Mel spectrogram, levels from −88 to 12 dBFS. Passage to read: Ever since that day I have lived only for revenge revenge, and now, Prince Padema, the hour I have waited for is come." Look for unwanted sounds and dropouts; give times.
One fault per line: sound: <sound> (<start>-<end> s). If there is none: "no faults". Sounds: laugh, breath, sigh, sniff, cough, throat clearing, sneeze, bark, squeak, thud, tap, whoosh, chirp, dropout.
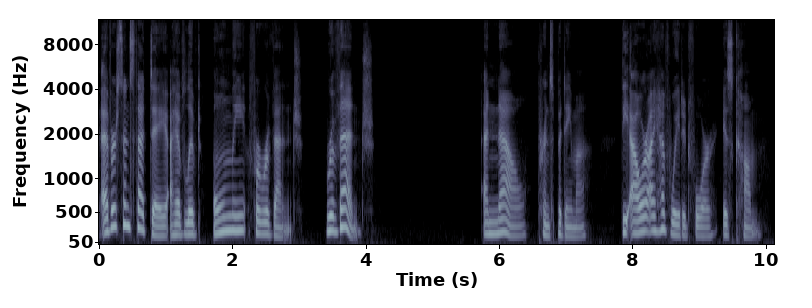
no faults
